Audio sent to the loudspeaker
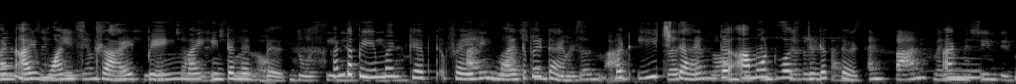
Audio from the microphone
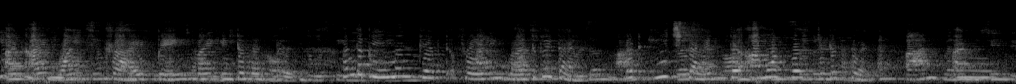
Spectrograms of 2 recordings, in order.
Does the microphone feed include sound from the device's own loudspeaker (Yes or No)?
Yes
